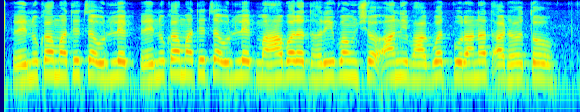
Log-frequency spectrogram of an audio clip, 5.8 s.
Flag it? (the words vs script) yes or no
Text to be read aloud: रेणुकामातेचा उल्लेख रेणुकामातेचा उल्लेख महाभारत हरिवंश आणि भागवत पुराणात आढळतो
no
